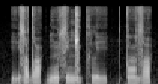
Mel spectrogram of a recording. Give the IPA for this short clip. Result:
ḭ z i dˤ ɛ | ɡ ũ s i ŋ͡ǀ ṳ kʰ l i | tˤ ã zˤ e

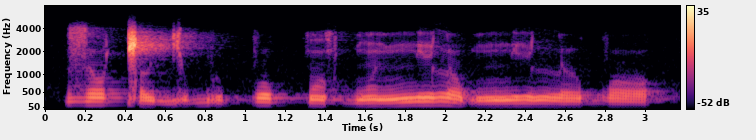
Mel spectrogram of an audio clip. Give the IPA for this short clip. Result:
z ɔ˥˩ ǁ ɤ˩ ɟ ɯ˩˥ b ɯ˩ pː o˥ pː ɔ̃˧ x b õ˧ nː i˥ l ɔ˧ b nː i˧ lː ɤ˩˥ b ɔ˩

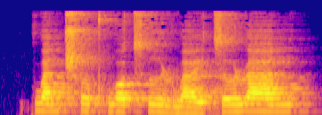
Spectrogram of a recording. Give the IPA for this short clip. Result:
k w a˥ n ʈ͡ʂʰ ɤ˥˩ pʰ w ɔ˥ t͡sʰ ɹ̩˥˩ ɻ w a˨˩ ɪ̯ t͡s ɤ˥ ɻ a˥ n

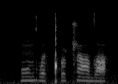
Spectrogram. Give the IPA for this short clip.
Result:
ũ d w ə ǃʼ o ʈ͡ʂ ə̃ː dˤ ɨ

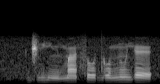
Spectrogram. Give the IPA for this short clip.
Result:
d͡ʒ i˧ j ĩ˨ m ã˧ s o˦ d o˦ n ũ˦ j ɛ˦˨

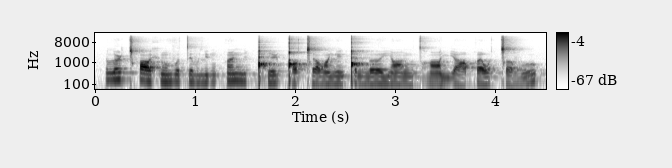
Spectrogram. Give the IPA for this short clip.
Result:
l ʊ ɭ ǀʰ ɒː ʃ ũ v ʊ t ɪ v lʲ u ŋ q ĩ ŋ i ǃʰ i ɭ ǃ ɔ ǀ ɪ lˠ ĩ lʲ ə̃ ǃ ɪ ŋ əː j ɑ̃ ŋ ʊ t ʁ ɑ̃ nʲ ɑː q i w ʊ ǀ ʌ v u

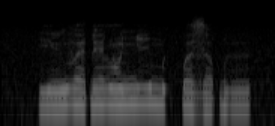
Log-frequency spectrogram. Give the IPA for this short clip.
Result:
j ĩ˨˦ v ɛ˦˨ ɗ e˦ l ɔ̃˦ ɲ iː˦ m ɨ˧ k͡p ə˦˨ z ə˧ ɓ ɨ˦

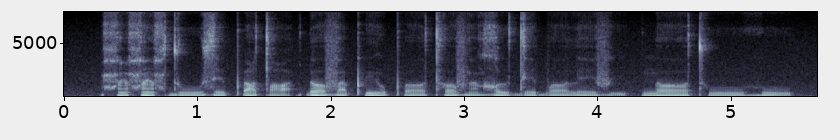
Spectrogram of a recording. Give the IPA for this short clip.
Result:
ħ ĩ ħ ɛ̃ ħ d uː z e pʼ ɯ tˤ a | ɗ ʌ v a pʼ ĩ ʊ̯ pʼ ʌː tʰ ʌ v ã ʁ ɯ d e b ʌː l e v i | n ʌː tʰ uː ɦ u

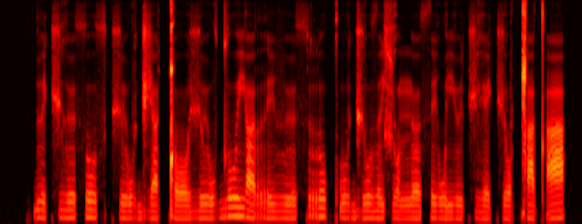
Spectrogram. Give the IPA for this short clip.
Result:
ɠ ɨ t͡ʃ ɣ ʉ θ u θ t͡ʃ ʉ w d͡ʒ ɐ ǃ o ʒ ʉ w d u j ɐ r i β ʉ θ r u kʼ u d͡ʒ u ð ɨ ɕ o n ɵ θ i w j ʉ t͡ʃ ɣ e t͡ʃ o ǁ a tʼ a

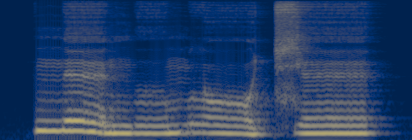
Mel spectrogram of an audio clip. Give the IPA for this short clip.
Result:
n ɛː˥˨ ŋ ɤː˩˧ m l ɔː˧˩ t͡ɕ ɛː˧

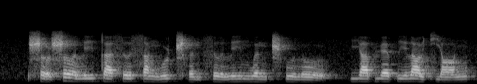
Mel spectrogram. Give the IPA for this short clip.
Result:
ʂ ɤ̰˨˩ ʂ ɤ˥˩ l i˧˥ t̪ ä˥˧ s ɹ̩˥˧ s ɑ˥˩ ŋ u˥ ʈ͡ʂʰ ə̰˨˩ n s ɹ̩˥˩ l i˥ n̪ w ə˥˧ n ʈ͡ʂʰ u˥˧ l o˥˩ ʊ̯ | j ä˥ p ɥ ɛ˥˩ p i˧˥ l ɑ˥˩ ʊ̯ t͡ɕ j ɑ˧˥ ŋ

